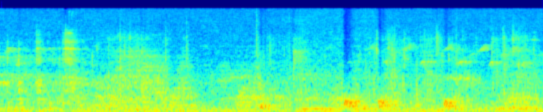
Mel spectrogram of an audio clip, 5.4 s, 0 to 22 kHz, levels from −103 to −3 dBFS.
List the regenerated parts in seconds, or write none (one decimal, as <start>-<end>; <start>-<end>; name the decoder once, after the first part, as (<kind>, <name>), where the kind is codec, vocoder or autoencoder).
none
